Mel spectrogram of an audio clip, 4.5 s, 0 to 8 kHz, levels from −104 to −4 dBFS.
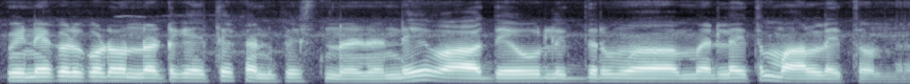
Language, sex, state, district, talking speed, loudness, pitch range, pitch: Telugu, male, Andhra Pradesh, Sri Satya Sai, 160 wpm, -16 LUFS, 115-125 Hz, 120 Hz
